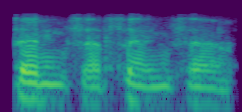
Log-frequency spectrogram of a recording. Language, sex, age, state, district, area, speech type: Tamil, male, 30-45, Tamil Nadu, Perambalur, urban, conversation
